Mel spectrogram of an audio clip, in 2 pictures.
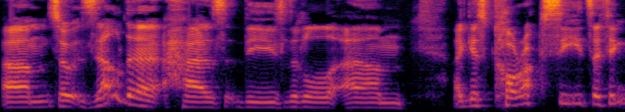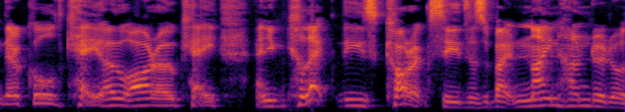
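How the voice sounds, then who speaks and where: Lively intonation marks this man's unremarkable speaking voice. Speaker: gaming news show host. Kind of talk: solo gaming news commentary.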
